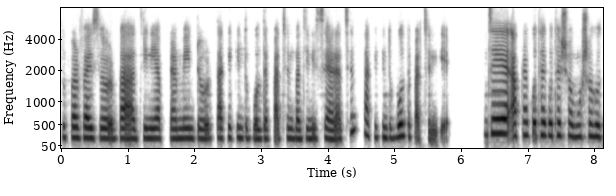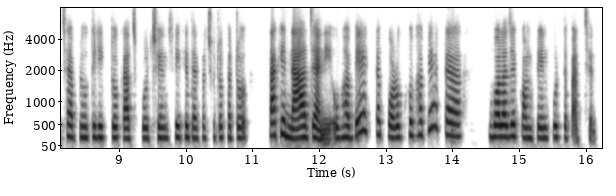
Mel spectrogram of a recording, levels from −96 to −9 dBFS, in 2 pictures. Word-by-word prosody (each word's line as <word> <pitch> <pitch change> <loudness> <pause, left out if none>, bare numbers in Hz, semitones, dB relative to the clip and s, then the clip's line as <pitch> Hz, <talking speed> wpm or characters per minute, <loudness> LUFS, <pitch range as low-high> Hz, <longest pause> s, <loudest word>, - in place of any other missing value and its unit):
Supervisor 220 -2 +1 0.2
বা, 215 - +4 0.2
যিনি 210 -1 +1
আপনার 210 0 -5
মেন্টর 215 -1 -1 0.2
তাকে 220 0 -3
কিন্তু 220 -1 -3
বলতে 200 +1 -1
পারছেন 215 - -4
বা, 205 - +1
যিনি 210 0 -1
স্যার 205 -3 +1
আছেন, 340 - -5
তাকে 265 -5 -3
কিন্তু 225 -1 -2
বলতে 255 -1 +4
পারছেন - - -5
গিয়ে। 470 +3 -5 0.6
যে 315 0 +5 0.3
আপনার 280 +1 -4
কোথায়, 275 0 +3
কোথায় 270 0 +1
সমস্যা 250 +1 -2
হচ্ছে, 245 +1 -1
আপনি 235 0 -7
অতিরিক্ত 235 0 -2 0.2
কাজ 215 0 +1
করছেন, 220 +1 -1
সেক্ষেত্রে 240 -2 0
একটা 225 +1 -8
ছোটখাটো 230 -1 -3 0.4
তাকে 275 +3 +5 0.2
না 210 - +8 0.2
জানিয়ে 200 - +3
ওভাবে 230 +3 +2
একটা 325 -4 -5
পরোক্ষভাবে 265 - -1
একটা 310 -10 0 0.7
বলা 245 0 +6
যায় 255 -1 +3
complain 220 0 0
করতে 235 -1 -2
পারছেন। - - -7
230 Hz, 160 wpm, -21 LUFS, 220-255 Hz, 0.7 s, না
